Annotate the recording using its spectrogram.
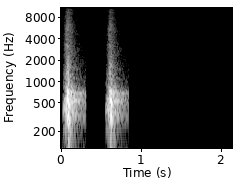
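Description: Two short plop sound effects about half a second apart, from an animated subscribe-button graphic, then silence.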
